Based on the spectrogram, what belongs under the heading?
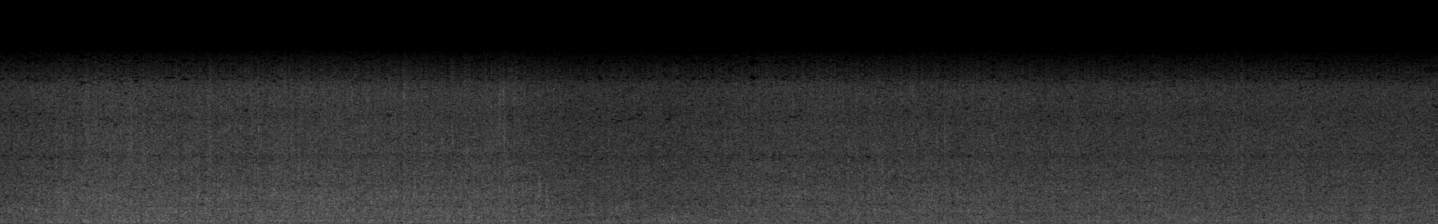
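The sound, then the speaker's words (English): Flowing river water rushes steadily over rocks and through pools in Honduras, a loud, continuous hiss-like roar, easing slightly in level partway through, with no voices. “You guys can probably hear the water.”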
